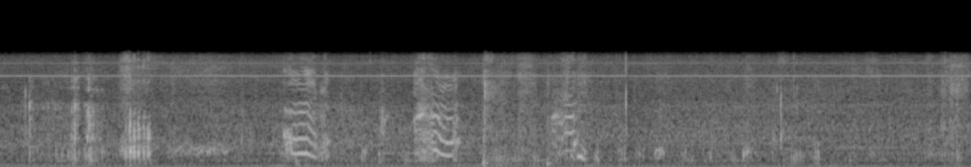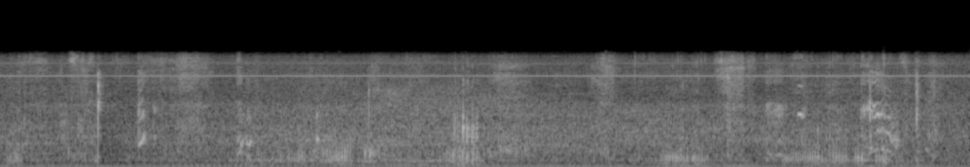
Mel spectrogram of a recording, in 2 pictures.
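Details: A French Bulldog puppy "arguing" over bedtime lets out a string of short, wavering whines and throaty grumbles.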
